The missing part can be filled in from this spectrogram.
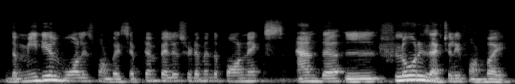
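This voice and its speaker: This man, an Indian-accented anatomy lecturer, teaches a live online exam-prep class in a blend of Hindi and English, addressing students as "guys" and "sir." His mid-range voice has a darkish tone, and he repeats points emphatically. Light noise runs through the dull, lo-fi recording.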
